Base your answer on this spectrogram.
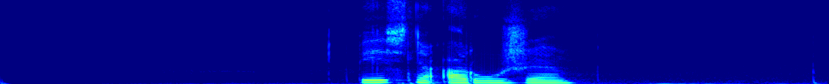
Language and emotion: Russian, neutral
